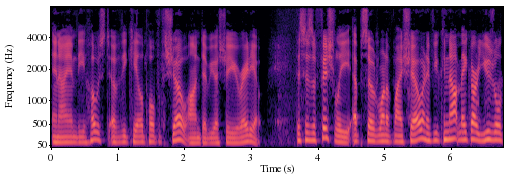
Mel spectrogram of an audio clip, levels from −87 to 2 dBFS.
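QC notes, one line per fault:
0.00–0.91 s, 1.45–1.59 s, 1.96–2.24 s, 2.89–3.34 s: background gated by the echo canceller. Room sound drops by up to about 40 dB while the loudspeaker plays, then returns.
1.64–1.69 s, 3.34–3.53 s, 4.87–4.92 s, 5.32–5.39 s: echo leak. Short delayed copies of the far voice return, 239 ms late and about 35 dB down first, then 268 ms and about 25 dB down, likely slipping past the canceller.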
